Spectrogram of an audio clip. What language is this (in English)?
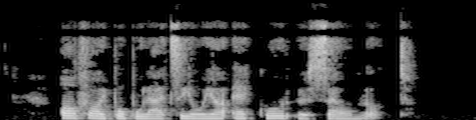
Hungarian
